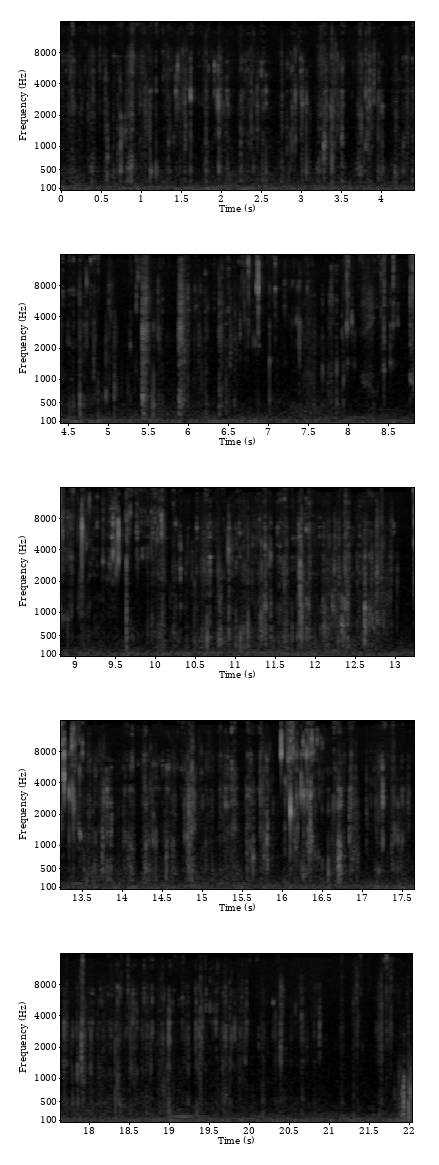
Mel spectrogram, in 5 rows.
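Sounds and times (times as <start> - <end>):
close chewing with mouth smacks: 0.0 - 22.0.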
